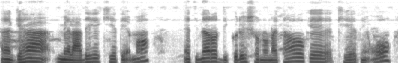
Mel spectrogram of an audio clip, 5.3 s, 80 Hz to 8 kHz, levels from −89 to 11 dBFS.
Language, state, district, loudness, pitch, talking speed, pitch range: Kokborok, Tripura, Dhalai, -19 LUFS, 140 Hz, 135 wpm, 125-160 Hz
